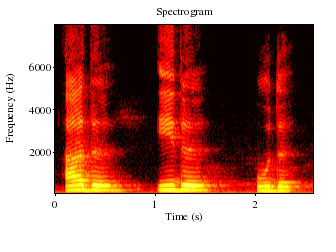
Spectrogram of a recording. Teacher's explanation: حمزہ زبر دال اد، یہ دال حرف کلکلا ہے تو ہم اس پر آواز کے آخر میں حرکت دیں گے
